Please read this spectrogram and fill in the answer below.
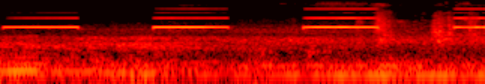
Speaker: It's got its own LVC warning beeper as well. That is pretty cool.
